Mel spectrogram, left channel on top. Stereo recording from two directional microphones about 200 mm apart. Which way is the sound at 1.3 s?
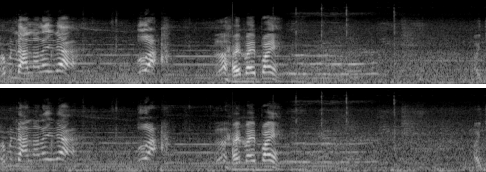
5° left (ahead or behind).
